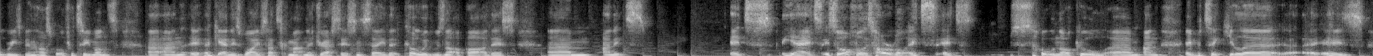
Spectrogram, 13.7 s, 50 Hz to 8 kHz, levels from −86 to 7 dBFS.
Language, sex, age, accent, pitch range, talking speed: English, male, 30-49, British, 115-135 Hz, 225 wpm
